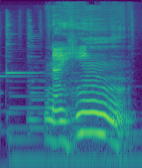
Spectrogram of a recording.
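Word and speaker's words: नहीं: No or not is nahi. Observe the nasal sound nahi. Underline N, not to be pronounced, only indicating nasal sound. Nahi.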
